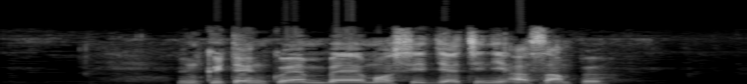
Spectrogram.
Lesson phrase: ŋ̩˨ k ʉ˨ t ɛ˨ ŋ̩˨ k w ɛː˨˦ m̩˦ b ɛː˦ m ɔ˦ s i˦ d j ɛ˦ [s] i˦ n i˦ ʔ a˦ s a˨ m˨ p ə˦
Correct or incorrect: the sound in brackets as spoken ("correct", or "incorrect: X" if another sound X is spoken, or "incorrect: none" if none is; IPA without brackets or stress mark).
incorrect: t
